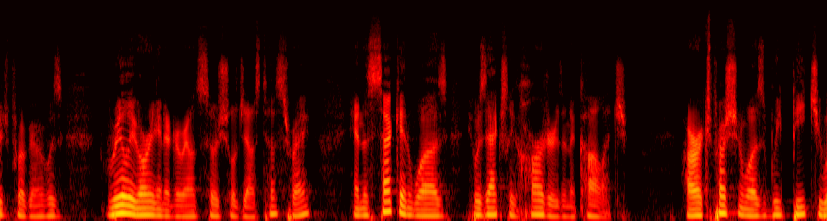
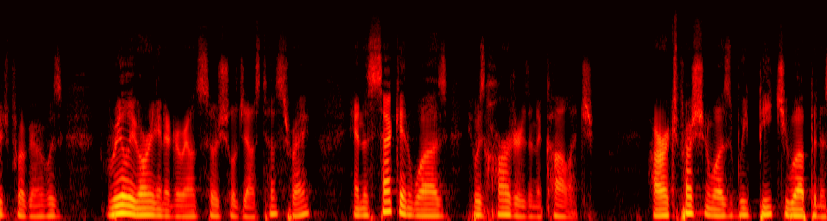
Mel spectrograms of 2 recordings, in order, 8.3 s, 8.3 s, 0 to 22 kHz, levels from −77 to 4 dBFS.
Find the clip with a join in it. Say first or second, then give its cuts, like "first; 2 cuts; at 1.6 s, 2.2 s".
second; 1 cut; at 4.8 s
